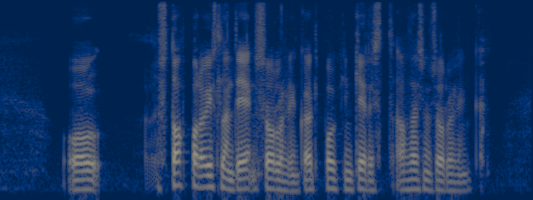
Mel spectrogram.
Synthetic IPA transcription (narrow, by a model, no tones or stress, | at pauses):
ɔɣ | st̪ɔhpaɾavist̪lant̪ɪejnsowlariŋkœt̪l̥poːwcɪncɛːɾɪst̪a̰vθɛsːʏmsowlariŋk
